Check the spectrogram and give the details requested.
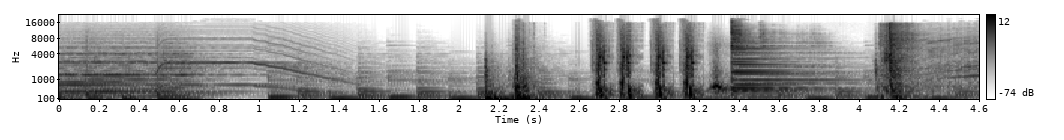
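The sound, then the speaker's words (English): A baseball clatters inside a blender: a burst of hard, rapid thunks and knocking rattles, loud and uneven, over a backdrop of sustained tones and a sliding, falling pitch. “I like the way a baseball in a blender sounds.”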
